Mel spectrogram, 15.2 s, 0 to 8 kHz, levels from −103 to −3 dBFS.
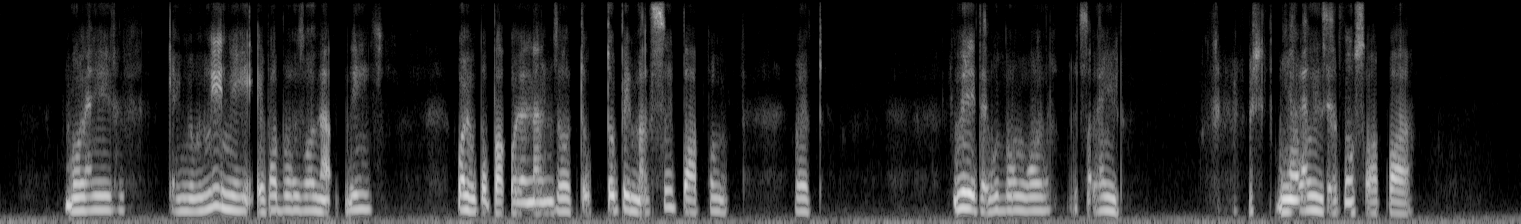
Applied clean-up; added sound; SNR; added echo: neural diffusion model UNIVERSE++.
